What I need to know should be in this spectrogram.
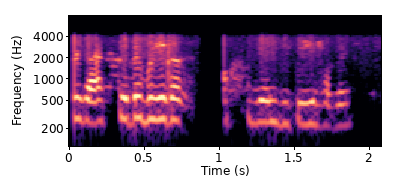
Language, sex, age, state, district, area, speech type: Bengali, female, 18-30, West Bengal, Howrah, urban, conversation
